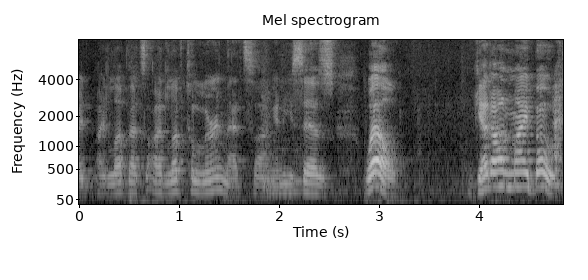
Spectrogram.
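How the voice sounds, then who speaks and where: Speech unfolds at a moderate pace with noticeable background noise behind it. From Newfoundland, Canada. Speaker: folk musician. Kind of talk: stage banter at a house concert. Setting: house concert with audience.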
